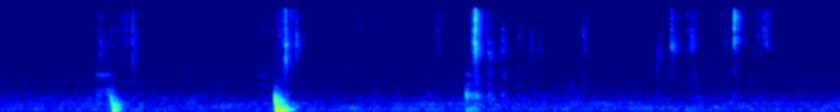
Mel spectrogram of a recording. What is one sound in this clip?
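A small knife cuts through a sheet of wax with soft taps and scrapes.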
